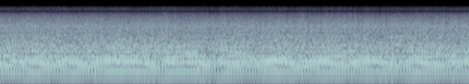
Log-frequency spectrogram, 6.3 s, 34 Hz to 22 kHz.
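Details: Husqvarna HU700F mower that won't stay running, after greasing parts and freeing a slightly stuck pin; steady but heavy, slightly uneven running that never clears; auto choke suspected stuck on.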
